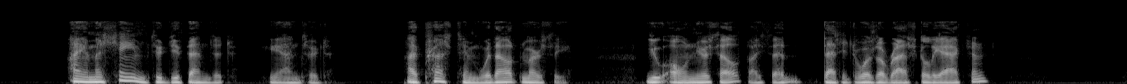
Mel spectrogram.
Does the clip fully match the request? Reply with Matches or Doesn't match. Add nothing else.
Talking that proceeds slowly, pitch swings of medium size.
Matches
